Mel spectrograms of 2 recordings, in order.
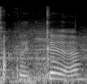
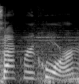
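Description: First: It is said with a French accent. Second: It is said with an American accent. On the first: "as the French would say" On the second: "as the Americans would say"

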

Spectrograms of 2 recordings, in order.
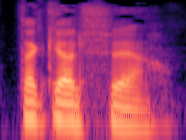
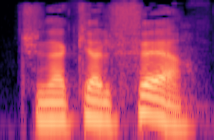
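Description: First: Sounds are dropped and run together. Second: Every syllable is pronounced in full.

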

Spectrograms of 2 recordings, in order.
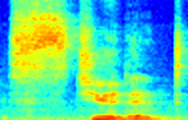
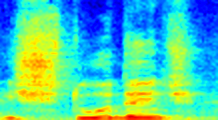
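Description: First: The opening s is hissed and breathy. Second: The opening s is not hissed or breathy. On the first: The speaker calls it right. "Esse som bem assim, sopradinho assim" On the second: The speaker calls it wrong. "Não é student"

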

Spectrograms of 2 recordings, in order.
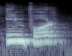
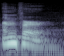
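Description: First: The second vowel is a full O sound. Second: The second vowel is a reduced schwa. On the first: The speaker calls it wrong. "No es infor" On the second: The speaker calls it right. "sino infer"

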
